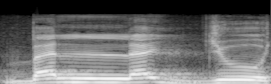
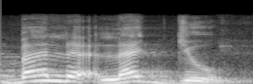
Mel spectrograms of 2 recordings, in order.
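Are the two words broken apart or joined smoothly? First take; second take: joined; broken. First: The lam sounds merge smoothly in one breath. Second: The first lam is stopped with a break. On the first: The speaker calls it right. "masukkan lam ke uh, pertama ke lam yang kedua dengan tasydid dia" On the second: The speaker calls it wrong. "Kalau orang tak belajar, dia baca bal laju. Dia terberhenti, ambil nafas lain"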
